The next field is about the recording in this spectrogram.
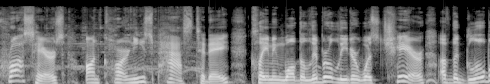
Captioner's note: cheering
